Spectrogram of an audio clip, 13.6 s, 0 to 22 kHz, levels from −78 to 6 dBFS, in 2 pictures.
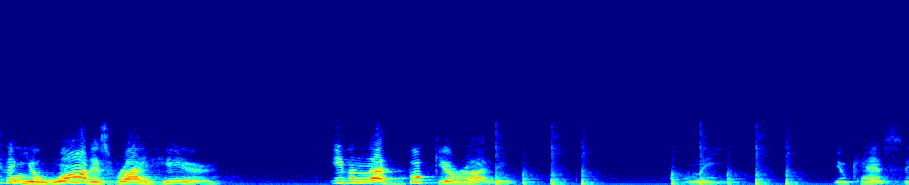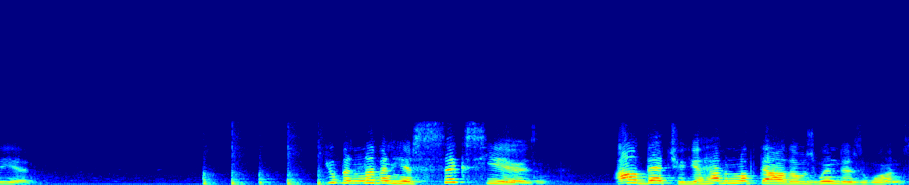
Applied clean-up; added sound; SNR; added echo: none; Knock / Wood; 16 dB; none.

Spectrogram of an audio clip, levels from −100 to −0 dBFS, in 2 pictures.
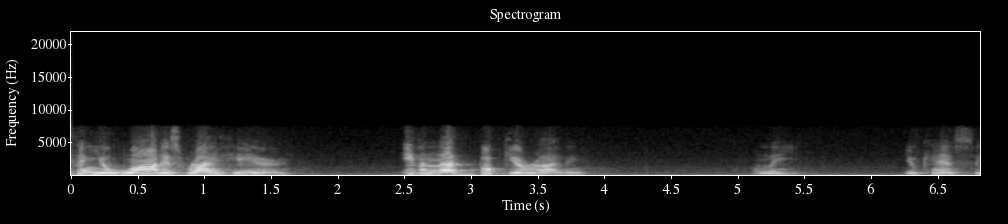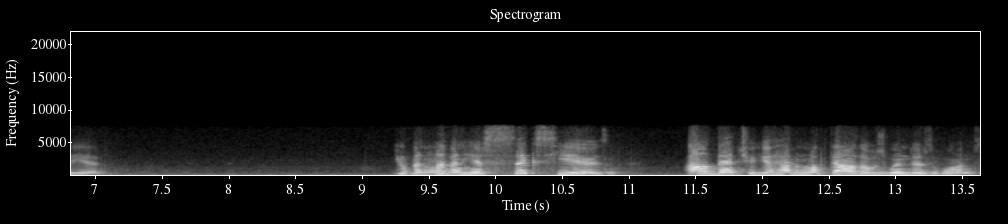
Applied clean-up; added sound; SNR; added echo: none; none; none; none.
